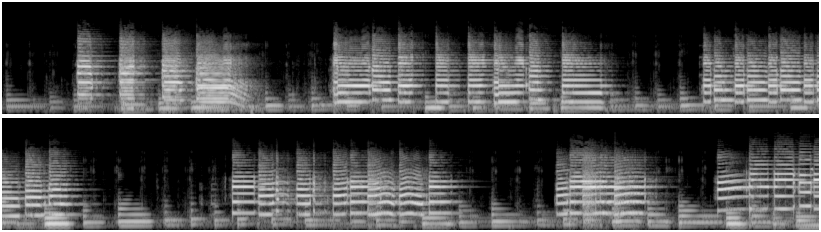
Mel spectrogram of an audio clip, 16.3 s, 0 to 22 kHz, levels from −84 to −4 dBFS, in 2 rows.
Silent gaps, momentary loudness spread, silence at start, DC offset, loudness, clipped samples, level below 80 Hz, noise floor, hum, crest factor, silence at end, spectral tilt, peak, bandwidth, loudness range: none; 19 LU; 0.05 s; under 0.1%; -17 LUFS; under 0.1%; -56 dBFS; -46 dBFS; none; 14 dB; 0 s; -3.5 dB/octave; -6 dBFS; 11 kHz; 3 LU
